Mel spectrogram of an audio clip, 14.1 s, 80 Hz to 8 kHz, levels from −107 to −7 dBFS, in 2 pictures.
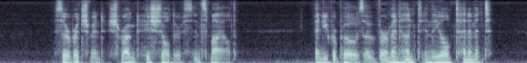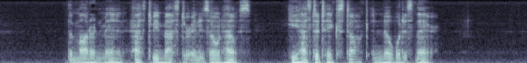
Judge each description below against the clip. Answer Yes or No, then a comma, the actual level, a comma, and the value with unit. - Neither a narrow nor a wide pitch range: Yes, average, 4.5 semitones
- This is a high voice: No, low, 100 Hz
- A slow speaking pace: No, average, 160 wpm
